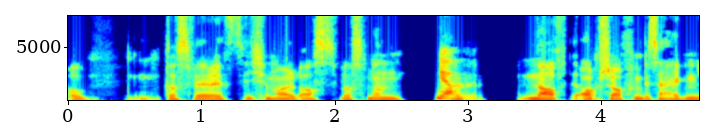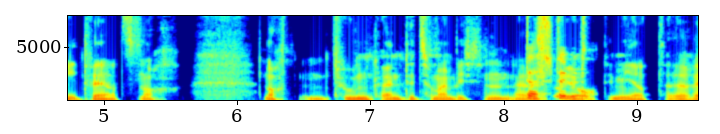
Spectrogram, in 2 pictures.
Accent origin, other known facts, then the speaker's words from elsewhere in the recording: Basel, Basel-Stadt, Switzerland; Beispielsweise mein Heimatkanton, der Kanton Basel-Stadt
